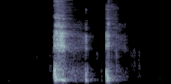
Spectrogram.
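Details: Unwell person who says she doesn't feel like herself, overheard by the kids: two short, fairly dry coughs in a quiet room; cough.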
